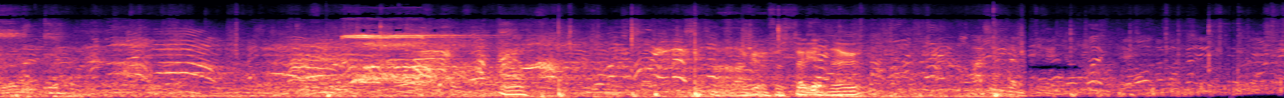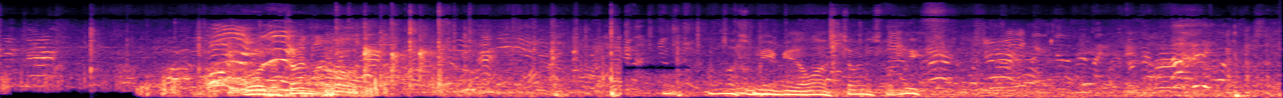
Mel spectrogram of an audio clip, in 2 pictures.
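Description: Football players shout to each other across an open pitch outdoors.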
